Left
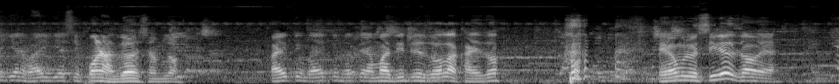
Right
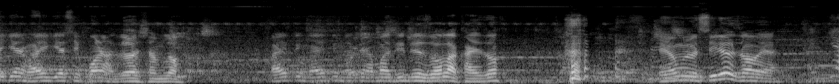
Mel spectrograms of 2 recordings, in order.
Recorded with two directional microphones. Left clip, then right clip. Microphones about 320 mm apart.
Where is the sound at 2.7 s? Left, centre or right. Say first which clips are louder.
Left 7 dB; left.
